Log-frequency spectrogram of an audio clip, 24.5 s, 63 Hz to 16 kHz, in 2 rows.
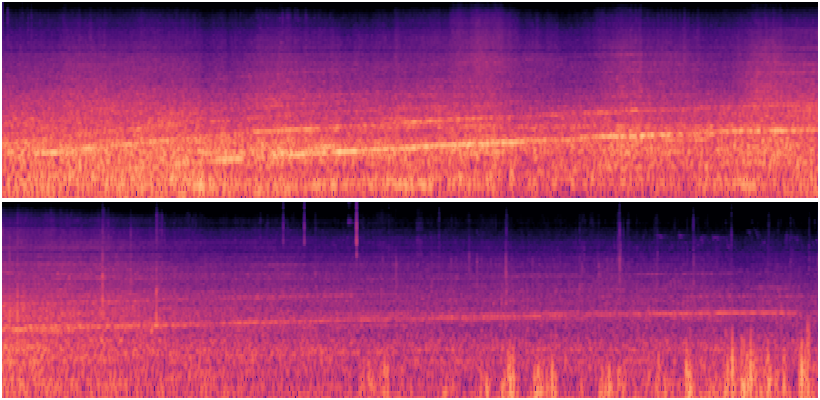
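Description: DB Class 420 S-Bahn electric multiple unit pulling away from the station: the traction motors whine, rising steadily in pitch as the train accelerates, over the rumble of its wheels on the rails. It is loudest in the first half and fades away as the train leaves.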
